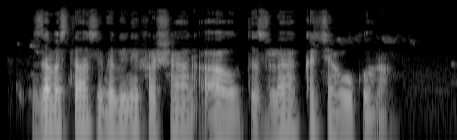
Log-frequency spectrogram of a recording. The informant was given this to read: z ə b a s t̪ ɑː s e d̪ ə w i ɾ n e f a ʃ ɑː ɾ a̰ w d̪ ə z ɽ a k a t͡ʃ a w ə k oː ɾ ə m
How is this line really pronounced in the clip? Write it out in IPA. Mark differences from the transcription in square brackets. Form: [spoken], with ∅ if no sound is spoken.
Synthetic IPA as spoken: z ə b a s t̪ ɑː s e d̪ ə w i [∅] n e f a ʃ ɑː ɾ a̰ w d̪ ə z ɽ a k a t͡ʃ a w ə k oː ɾ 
